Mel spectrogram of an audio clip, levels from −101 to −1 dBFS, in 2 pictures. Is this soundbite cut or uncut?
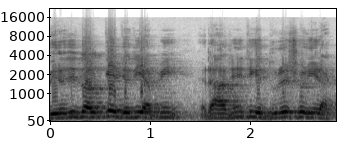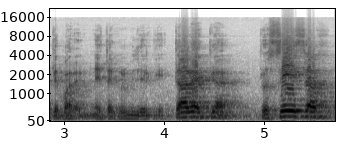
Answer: cut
